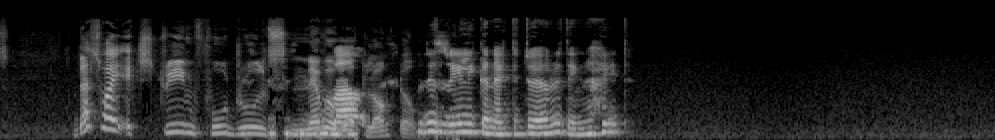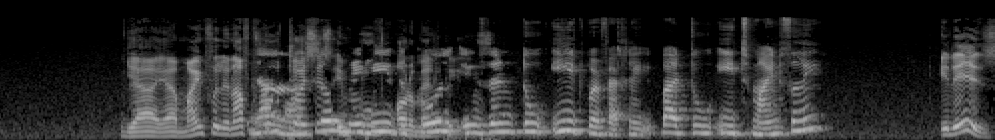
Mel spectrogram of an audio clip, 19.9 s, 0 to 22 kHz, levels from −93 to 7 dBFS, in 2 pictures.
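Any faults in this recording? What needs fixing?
Speech dips at 2.65–3.32, 3.54–3.97, 4.14–4.48, 12.4–12.83 and 12.99–14.87 s, by up to about 20 dB. That's likely speech suppressed in double talk, with the echo canceller ducking the talker while the far end spoke. Better double-talk detection in the canceller would prevent it.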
